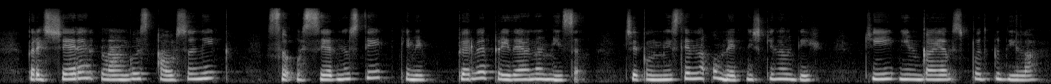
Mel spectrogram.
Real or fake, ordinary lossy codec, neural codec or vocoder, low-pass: fake; none; codec, 32 kHz, 1.9 kbps, SNAC; 14.4 kHz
